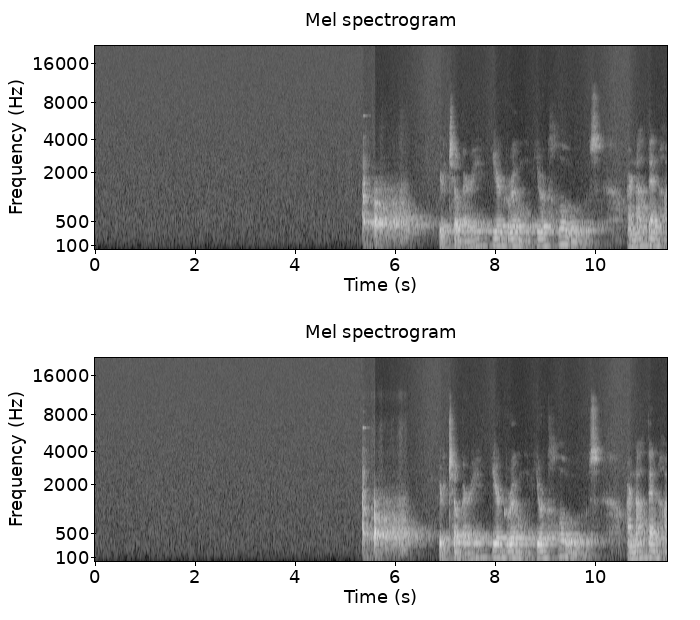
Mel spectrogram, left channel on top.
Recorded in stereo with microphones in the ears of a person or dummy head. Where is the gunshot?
70° right (ahead or behind), 1.0 m.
